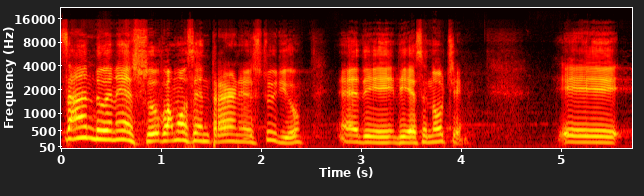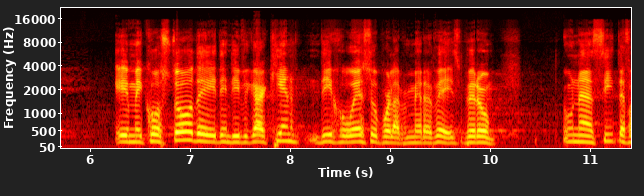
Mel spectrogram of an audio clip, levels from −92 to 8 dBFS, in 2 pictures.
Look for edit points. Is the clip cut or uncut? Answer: uncut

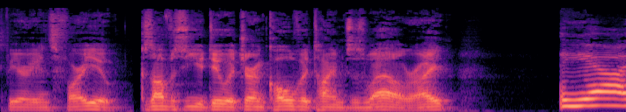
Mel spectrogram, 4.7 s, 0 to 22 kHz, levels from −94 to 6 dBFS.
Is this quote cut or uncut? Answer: cut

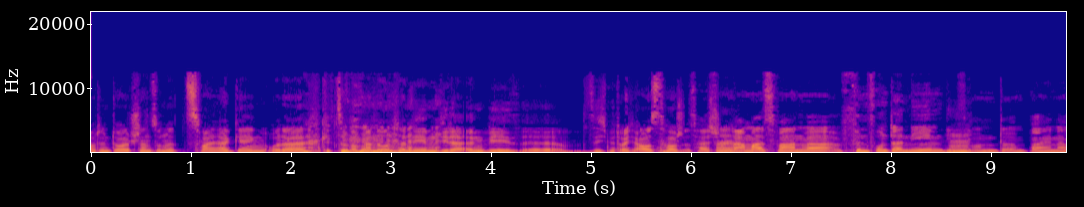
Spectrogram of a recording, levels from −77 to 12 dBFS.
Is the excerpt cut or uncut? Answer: cut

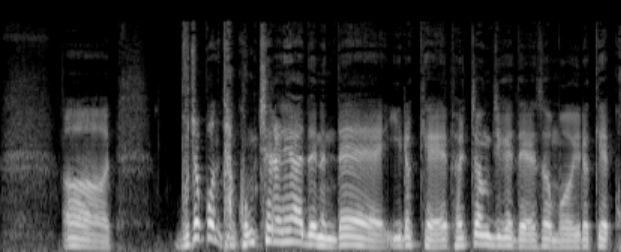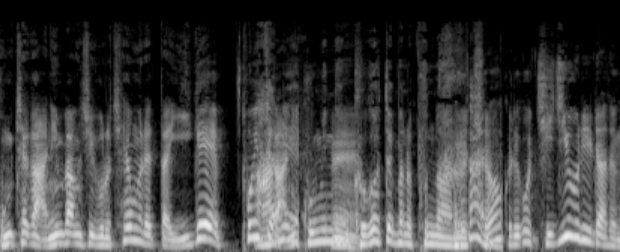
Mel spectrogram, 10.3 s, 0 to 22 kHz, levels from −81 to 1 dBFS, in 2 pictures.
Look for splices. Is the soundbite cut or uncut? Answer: cut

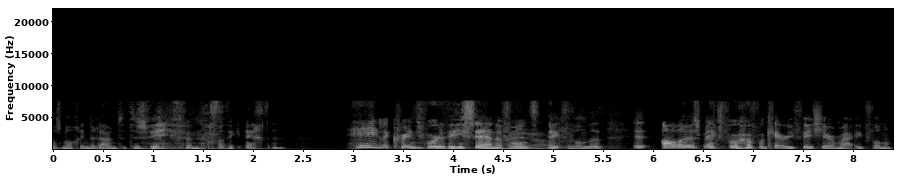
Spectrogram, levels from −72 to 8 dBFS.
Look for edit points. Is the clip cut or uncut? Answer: uncut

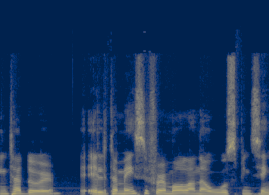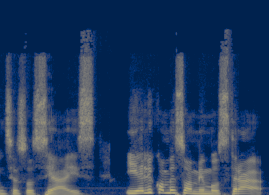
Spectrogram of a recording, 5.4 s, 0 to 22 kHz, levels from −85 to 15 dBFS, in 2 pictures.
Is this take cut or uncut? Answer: uncut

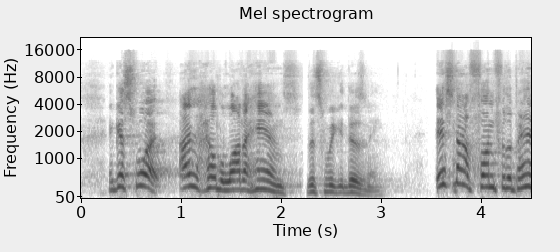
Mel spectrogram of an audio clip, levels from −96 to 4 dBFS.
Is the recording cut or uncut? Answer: cut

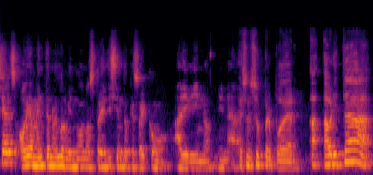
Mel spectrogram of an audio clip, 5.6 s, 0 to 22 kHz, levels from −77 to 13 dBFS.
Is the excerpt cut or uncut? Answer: cut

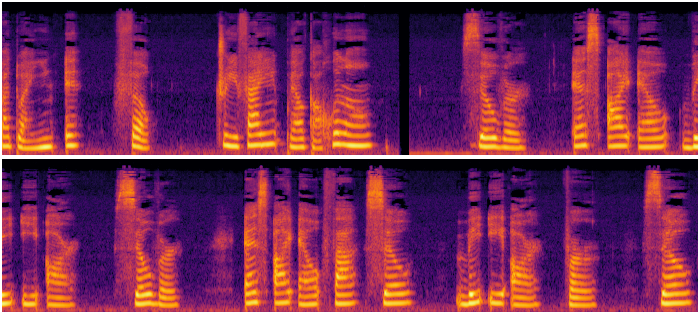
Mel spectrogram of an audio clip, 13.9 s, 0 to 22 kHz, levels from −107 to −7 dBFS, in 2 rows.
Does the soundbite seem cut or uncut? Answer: uncut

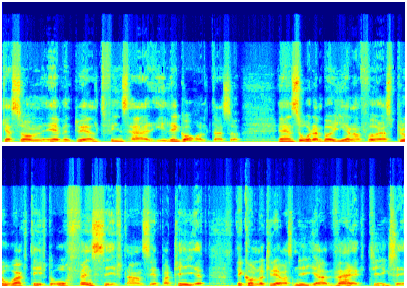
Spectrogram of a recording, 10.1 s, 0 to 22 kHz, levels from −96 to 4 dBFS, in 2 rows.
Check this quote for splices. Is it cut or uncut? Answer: uncut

